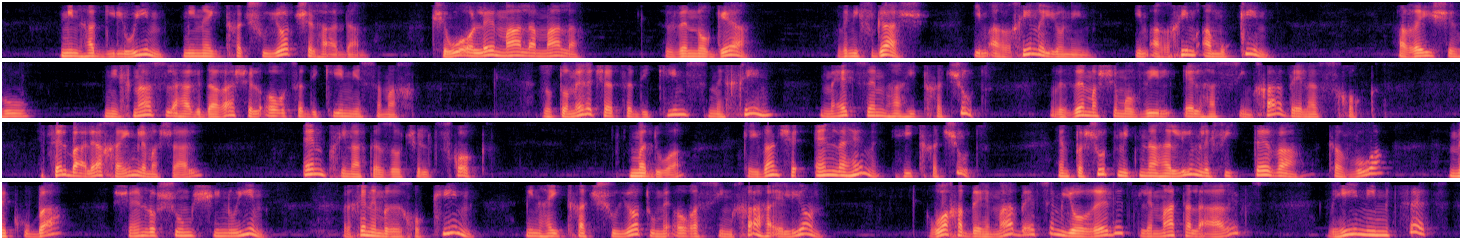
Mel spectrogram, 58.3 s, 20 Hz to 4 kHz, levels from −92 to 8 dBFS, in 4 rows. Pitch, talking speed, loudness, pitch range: 120 Hz, 80 wpm, -19 LUFS, 105-170 Hz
